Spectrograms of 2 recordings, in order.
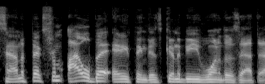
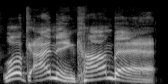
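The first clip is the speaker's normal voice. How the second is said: mocking politician; 7 semitones higher, slower than usual. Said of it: "photo op".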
